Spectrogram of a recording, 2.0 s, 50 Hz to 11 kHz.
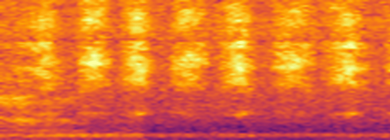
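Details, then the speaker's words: New BL06 folding knife, stiff out of the box: dry gritty rasp as the blade slides open. The likely cause is a factory lack of lubrication or grit in the pivot, fixed with light oil, pivot tension adjustment or cleaning. "But there, sort of dry, sort of rasp as it slides open."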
